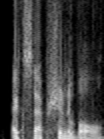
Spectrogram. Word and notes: exceptionable: American English

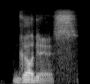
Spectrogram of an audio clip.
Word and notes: goddess: British English

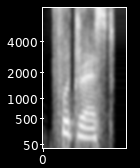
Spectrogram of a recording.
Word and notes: footrest: Indian

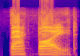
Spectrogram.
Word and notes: backbite: American English

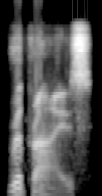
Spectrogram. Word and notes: reprise: British English

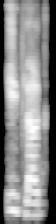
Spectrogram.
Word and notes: earplug: Indian

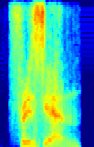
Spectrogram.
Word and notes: Frisian: Indian

